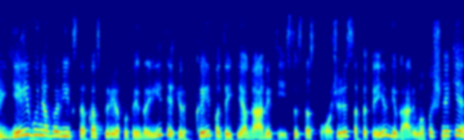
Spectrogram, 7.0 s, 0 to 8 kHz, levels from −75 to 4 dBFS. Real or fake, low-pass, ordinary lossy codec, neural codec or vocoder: fake; 7.2 kHz; Opus, 16 kbps; codec, 16 kHz, 2 kbps, FunCodec, trained on Chinese and English, 25 frames a second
